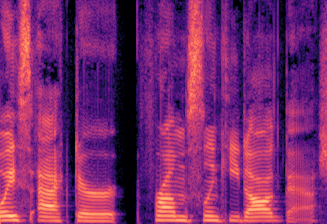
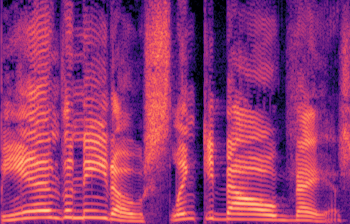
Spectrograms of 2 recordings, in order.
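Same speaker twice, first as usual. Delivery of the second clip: put-on cartoon character accent, higher; 4 semitones higher than usual. Retelling a man in line impersonating the ride voice: Slinky Dog accent. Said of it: "In Slinky Dog's accent".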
